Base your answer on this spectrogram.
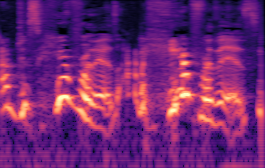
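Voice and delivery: fully loving the scene; thrilled. Real, not acted. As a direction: hype it up like a fan. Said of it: "I'm like".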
